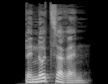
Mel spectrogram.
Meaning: female equivalent of Benutzer (“user”)
- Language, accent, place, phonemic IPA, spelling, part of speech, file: German, Germany, Berlin, /bəˈnʊtsəʁɪn/, Benutzerin, noun, De-Benutzerin.ogg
